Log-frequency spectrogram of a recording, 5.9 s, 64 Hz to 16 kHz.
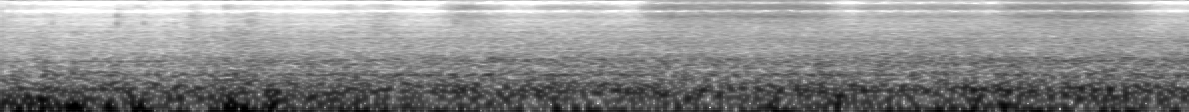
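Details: TTC Toronto subway Bombardier T1 car 5283 on Line 2 westbound from Keele, January 18, 2022: odd loose rattling over the deep rumble of the car rolling on the rails. Cause of the rattle unknown.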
